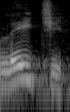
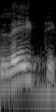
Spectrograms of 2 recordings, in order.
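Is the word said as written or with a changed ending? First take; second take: changed ending; as written. First: The ending is pronounced differently from the spelling. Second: The ending is pronounced exactly as it is spelled. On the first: This is how it would be said without the immigrant influence. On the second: This matches the word's original form.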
